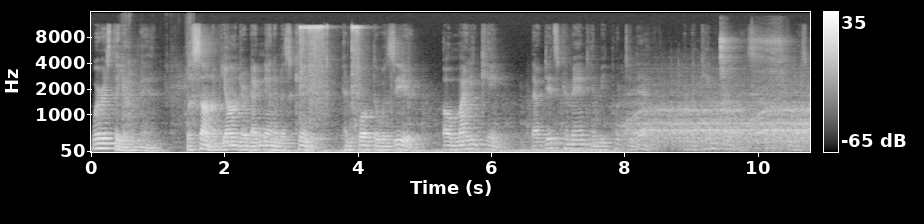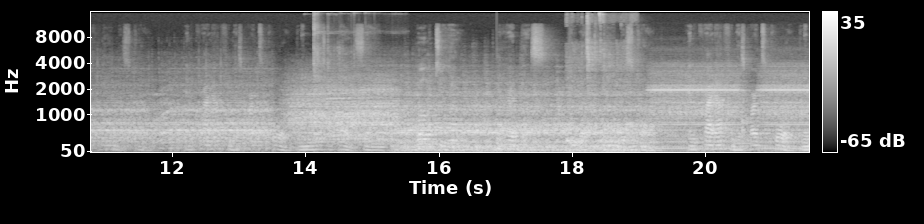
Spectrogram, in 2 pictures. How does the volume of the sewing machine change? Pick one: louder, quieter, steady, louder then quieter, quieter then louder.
louder.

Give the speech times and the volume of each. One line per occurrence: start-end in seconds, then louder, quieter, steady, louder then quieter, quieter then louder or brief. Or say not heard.
0.0-21.5 quieter then louder.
